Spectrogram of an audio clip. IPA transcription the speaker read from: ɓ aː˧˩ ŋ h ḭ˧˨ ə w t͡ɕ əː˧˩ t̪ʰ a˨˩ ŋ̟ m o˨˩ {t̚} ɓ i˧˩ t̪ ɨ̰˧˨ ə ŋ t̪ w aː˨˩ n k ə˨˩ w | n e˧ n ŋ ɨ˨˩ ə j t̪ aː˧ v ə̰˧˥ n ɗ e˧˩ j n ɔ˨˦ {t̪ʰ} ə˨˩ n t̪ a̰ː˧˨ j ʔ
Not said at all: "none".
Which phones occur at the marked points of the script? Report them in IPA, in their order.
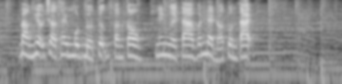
t̚, t̪

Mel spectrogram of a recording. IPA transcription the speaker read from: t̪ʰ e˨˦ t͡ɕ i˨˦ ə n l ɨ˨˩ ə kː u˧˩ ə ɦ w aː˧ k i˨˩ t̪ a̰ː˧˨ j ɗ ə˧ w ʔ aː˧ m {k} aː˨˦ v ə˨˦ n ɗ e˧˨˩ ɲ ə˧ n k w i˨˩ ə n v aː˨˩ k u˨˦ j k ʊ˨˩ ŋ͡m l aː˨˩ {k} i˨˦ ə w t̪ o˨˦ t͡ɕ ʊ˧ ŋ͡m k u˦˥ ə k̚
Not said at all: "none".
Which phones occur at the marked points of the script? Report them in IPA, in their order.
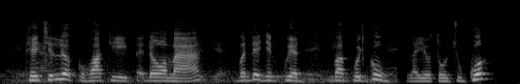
ʔ, ʔ

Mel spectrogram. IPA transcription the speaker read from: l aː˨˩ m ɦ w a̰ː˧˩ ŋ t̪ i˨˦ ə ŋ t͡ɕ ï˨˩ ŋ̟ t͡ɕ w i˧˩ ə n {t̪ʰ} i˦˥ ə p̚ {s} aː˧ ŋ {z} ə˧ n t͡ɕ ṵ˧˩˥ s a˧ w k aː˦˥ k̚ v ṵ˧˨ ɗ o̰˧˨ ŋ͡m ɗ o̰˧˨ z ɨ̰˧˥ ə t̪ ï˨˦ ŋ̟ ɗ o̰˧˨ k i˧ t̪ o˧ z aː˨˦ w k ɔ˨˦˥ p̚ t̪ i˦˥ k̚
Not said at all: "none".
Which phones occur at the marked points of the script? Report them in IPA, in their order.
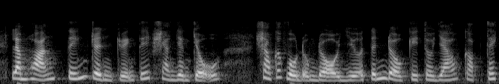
t̪, s, z

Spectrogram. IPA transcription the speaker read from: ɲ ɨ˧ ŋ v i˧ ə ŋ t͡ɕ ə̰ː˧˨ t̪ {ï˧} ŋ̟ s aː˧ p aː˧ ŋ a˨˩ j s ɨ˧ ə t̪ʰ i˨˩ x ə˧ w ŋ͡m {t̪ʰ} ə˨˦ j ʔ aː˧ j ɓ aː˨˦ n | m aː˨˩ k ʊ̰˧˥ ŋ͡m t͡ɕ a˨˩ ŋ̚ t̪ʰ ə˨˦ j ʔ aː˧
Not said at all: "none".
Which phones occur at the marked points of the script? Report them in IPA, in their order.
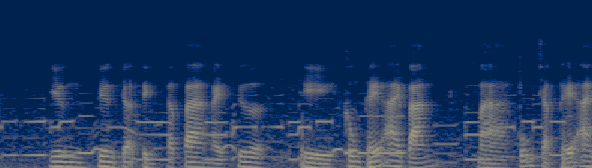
ï˨˩, t̪ʰ

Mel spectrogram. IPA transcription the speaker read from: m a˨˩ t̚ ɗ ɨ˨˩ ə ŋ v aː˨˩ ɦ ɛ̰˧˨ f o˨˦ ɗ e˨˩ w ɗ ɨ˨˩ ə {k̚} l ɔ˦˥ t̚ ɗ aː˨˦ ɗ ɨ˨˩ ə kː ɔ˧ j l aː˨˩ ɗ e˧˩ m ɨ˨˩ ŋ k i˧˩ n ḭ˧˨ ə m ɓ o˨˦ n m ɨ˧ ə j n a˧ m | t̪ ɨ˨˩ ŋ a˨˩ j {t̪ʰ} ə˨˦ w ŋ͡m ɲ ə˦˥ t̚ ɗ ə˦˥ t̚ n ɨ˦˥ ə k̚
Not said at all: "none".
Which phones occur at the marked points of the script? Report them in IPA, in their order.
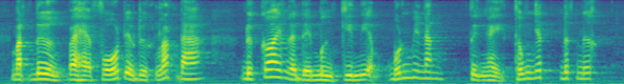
k̚, t̪ʰ

